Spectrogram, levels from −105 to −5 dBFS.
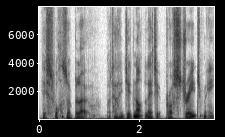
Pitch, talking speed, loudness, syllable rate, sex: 95 Hz, 205 wpm, -19 LUFS, 4.1 syllables/s, male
